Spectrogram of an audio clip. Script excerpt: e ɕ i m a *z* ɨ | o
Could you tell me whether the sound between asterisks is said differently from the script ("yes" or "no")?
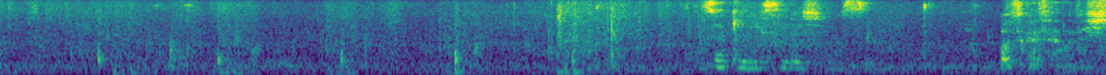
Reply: yes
